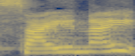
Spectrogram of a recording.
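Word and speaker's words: Syenite: So, it's cyanite in the audible and then cyan for her nickname.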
